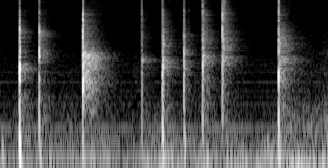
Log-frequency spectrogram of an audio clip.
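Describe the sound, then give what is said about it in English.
About nine sharp, close claps in quick succession, spaced unevenly with no steady rhythm and no beat, imitating audience members who clapped this way during James Moore's comedy set, ringing out alone with no talking over them. “This girl kept, oh my God, they kept clapping.”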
